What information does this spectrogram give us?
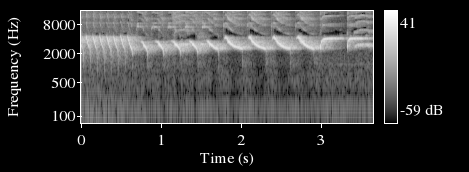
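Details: Excited canary singing: a rapid burst of short repeated chirps, followed by slower, evenly spaced, downward-swooping whistled notes about four per second, with a faint low hum in the background.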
